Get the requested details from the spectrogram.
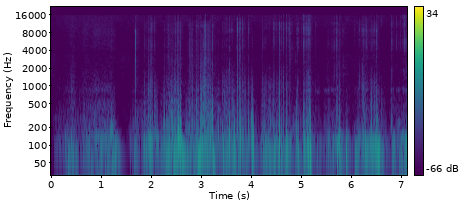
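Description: Long black nails scratch quickly into a white shaggy synthetic fur windscreen on a microphone, working the fibers from both sides. The result is a deep, muffled rumbling rush of irregular scratchy bursts, with a brief drop to near silence about 1.5 seconds in.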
